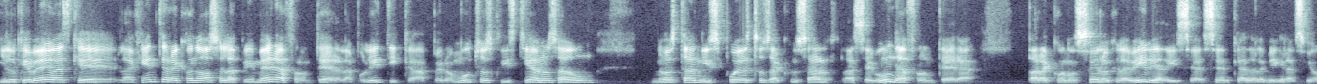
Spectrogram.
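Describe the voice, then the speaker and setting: Lively intonation and a moderate pace mark this voice with a Guatemalan accent, heard on a very clean recording with a silent background. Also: man, fairly high pitch for a man. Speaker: seminary professor and author. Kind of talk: interview.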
